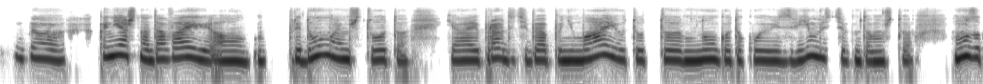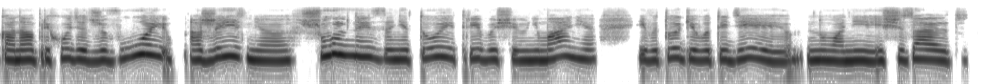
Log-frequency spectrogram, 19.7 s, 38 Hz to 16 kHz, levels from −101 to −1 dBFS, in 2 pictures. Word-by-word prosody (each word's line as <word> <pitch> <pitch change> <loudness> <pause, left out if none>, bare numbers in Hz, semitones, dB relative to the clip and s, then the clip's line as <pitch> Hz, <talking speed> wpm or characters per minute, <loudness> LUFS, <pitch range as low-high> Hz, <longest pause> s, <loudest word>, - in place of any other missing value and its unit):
Да, 235 -4 -3 0.3
конечно, 285 -3 +2
давай, 230 0 0
а, 205 -1 +2
п 205 - -2 0.2
придумаем 240 +2 +2
что-то. 215 -2 -5 0.4
Я 215 0 -2
и 215 - +1
правда 225 0 -4
тебя 215 +1 -4
понимаю, 225 +6 +2
тут, 215 0 -5 0.2
э, 220 - 0
много 215 +1 +3
такой 210 +1 -4
уязвимости, 215 +5 -1
потому 200 -1 0
что 205 +2 -10 0.4
музыка 255 -2 +3
она 220 +1 +4
приходит 225 0 -1
живой, 250 +10 +2 0.2
а, 220 0 0
жизнь, 245 0 +2
а, 205 0 0
шумной, 295 -2 +4
занятой, 230 +3 -1
требующей 220 -2 -4
внимания. 225 +3 0 0.4
И - - -3
в 210 - -1
итоге 230 +1 -2
вот 215 -1 -3
идеи, 220 -2 -1 0.2
ну 215 -1 +2
они 205 0 +2
исчезают 215 -1 -1
т 210 +1 -21
220 Hz, 120 wpm, -26 LUFS, 210-245 Hz, 0.4 s, она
